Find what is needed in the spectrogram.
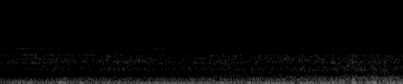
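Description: Low, distant rumble of an approaching LINT diesel multiple unit, growing slowly louder as it nears the station.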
